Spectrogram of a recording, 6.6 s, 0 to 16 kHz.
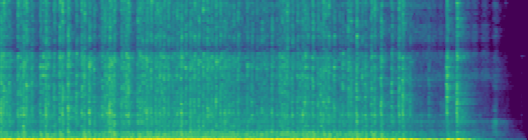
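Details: Air-cooled VW flat-four rebuilt from a pile of parts, unknown when last run, float bowls filled by hand: lumpy, uneven beat near 220 pulses a minute that sags and stalls; oil in cylinders burning off with lots of smoke.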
